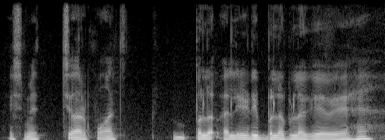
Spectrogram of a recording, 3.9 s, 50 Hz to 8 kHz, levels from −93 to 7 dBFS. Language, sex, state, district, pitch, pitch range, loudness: Hindi, male, Uttar Pradesh, Saharanpur, 110 Hz, 105-115 Hz, -17 LUFS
